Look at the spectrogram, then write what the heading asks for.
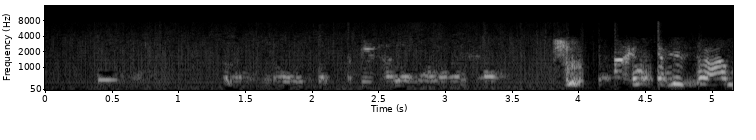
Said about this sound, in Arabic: اسمعني من التليفون ووطي التلفزيون.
